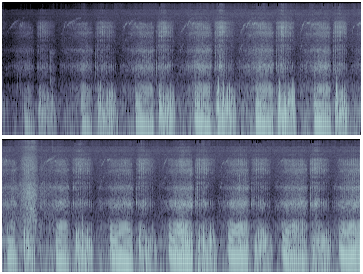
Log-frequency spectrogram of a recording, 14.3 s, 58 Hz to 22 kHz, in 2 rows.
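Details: Steady low fluttering snores on each breath, about 26 breaths per minute, some louder and rougher, from a sleeping rescue cat resting on an arm pillow under a futon.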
